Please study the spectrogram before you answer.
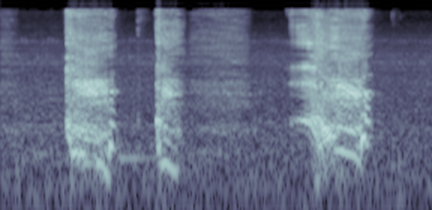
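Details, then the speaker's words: Three harsh, throaty coughs in quick succession from an adult playing a VR game, who has a persistent cough, with quiet room noise between; cough. "I think me coughing and being loud is actually attracting them cuz I'm pretty sure this game uses your mic."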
